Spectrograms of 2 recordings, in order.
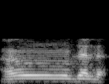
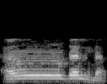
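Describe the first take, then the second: First: The n is only a hum through the nose. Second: The n is only a hum through the nose.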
